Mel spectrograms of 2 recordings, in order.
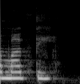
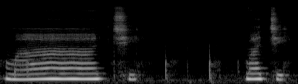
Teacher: huruf D dan T kalau bertemu dengan I bacanya itu jadi C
